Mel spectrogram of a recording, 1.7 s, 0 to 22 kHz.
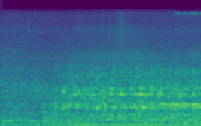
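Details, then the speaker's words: Honda Vario 125 scooter, rear wheel turned by hand with the engine off: a low, continuous gritty growl that stays even with rotation; points to a worn rear pulley bearing. "Nah ini banget bunyinya kayak gini nih ini bunyinya jadi dia bunyinya pas ketika diputar roda belakang aja ini udah kedengeran bunyi ya"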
